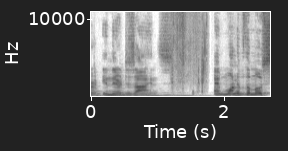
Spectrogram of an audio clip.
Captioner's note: paper rustling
